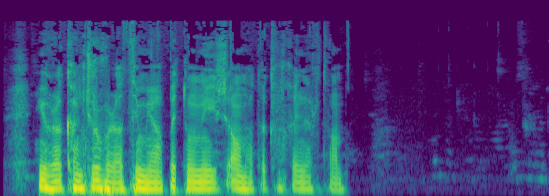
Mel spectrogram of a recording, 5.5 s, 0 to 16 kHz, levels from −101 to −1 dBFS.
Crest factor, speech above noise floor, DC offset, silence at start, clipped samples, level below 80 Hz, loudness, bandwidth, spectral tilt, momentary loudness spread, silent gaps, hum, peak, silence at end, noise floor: 16 dB; 60 dB; under 0.1%; 0.15 s; under 0.1%; -24 dBFS; -14 LUFS; 9.2 kHz; -8 dB/octave; 16 LU; none; none; 0 dBFS; 2.05 s; -73 dBFS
